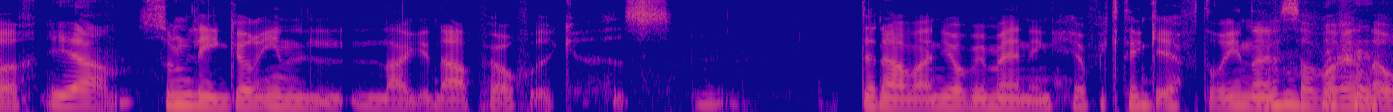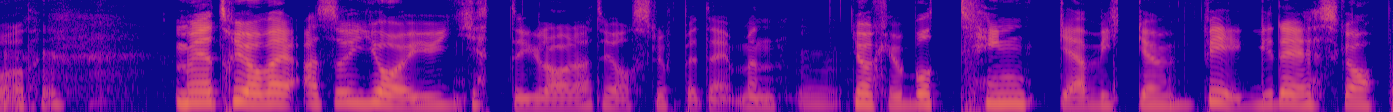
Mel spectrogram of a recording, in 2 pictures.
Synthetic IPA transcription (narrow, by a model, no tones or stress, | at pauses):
ə̰ɾsɔmlɪɡːəɾɪnla̰ɡ̪ːd̪æɾpʰɔɧʉ̰ːkhʉ̟̰ːs | d̪̥ɛd̪æːɾvaɾɛnjɔbːɪmeːnɪŋjɑːɡfɪkːt̪ʰɛŋkaɛft̪əɾɪnːanjɑsɑːvaɾɛnd̪ao̰ːɾd̪ | mɛnjɑɡt̪ʰɾuːɾvɛʔalsɔjɑːɡæɾjɵjɛt̪ːəɡlɑːd̪at̪jɑɡhaɾslɵpːət̪̚d̪ɛ̰mɛnjɑːɡkʰanjɵbɑːɾat̪ʰɛŋkavɪlkːənvɛɡːd̪ɛskɑːp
